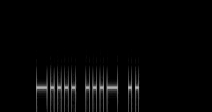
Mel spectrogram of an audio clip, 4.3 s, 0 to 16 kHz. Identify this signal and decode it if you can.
Morse code, heard as a keyed tone, about 17 wpm, 700 Hz. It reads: 6VI
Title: Three Challenging Letter-Number Combinations 17wpm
